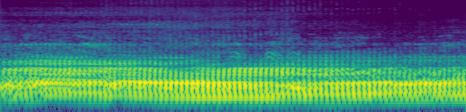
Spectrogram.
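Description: Motorcycle engine running close by as the bike rides past, a steady, fast-pulsing note that swells slightly about halfway through.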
